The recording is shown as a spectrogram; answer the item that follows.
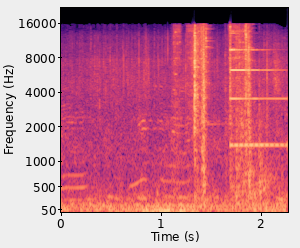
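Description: A sharp click, then near the end a metallic, bell-like ring that keeps sounding, over faint voices and a low outdoor rumble.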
